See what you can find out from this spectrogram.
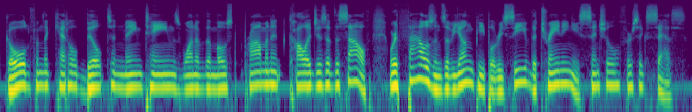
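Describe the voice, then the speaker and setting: A man narrates an audiobook with lively, varied intonation. His delivery is measured and emphatic, like a practiced storyteller working from a script. His pitch sits in a middle range, and the sound is dry and close. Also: no echo.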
